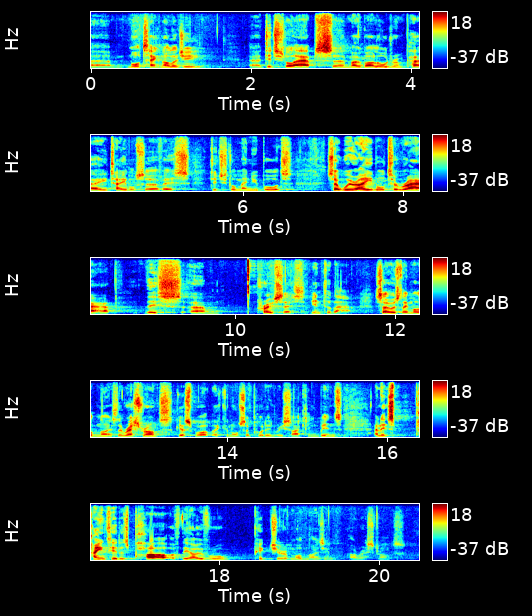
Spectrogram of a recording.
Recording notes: The best of live interviews from GreenBiz events.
